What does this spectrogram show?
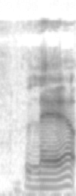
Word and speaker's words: Lair: a different style like character that I don't normally do, but her name's Lair or Lair or it's layer as in like multiple layers type, but it's spelled differently.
